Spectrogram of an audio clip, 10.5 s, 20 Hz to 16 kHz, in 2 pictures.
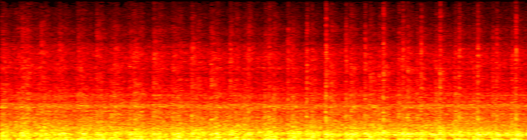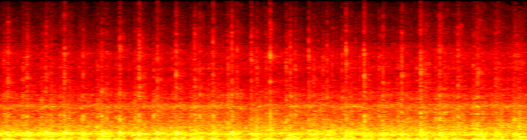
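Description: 1988 Harley-Davidson Sportster 883's air-cooled Evolution V-twin engine idling steadily.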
